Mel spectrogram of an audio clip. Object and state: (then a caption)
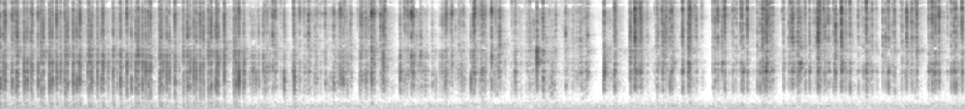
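Plastic clamshell wax melt pack. Long acrylic nails tap quickly on a small clear plastic clamshell pack of white wax melt cubes, turning it from the label side to the wax side. Dense, fast plastic clicks sit over a steady low hum, with a bright midrange tick and very short, dry decays.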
